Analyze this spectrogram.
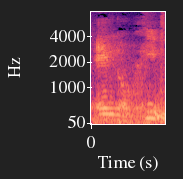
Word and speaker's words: Elohim: Eso significa Elohim o mejor dijéramos Elohim porque la H se pronuncia como J.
